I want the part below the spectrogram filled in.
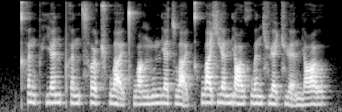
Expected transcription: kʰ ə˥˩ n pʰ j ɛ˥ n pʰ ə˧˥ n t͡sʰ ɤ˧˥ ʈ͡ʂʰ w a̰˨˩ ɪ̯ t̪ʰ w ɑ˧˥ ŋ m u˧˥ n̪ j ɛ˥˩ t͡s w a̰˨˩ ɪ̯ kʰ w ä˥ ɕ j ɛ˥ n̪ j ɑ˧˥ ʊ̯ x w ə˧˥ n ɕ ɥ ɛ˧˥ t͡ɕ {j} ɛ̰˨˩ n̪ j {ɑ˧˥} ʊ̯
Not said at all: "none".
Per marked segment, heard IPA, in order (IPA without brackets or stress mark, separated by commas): ɥ, ɑ˥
